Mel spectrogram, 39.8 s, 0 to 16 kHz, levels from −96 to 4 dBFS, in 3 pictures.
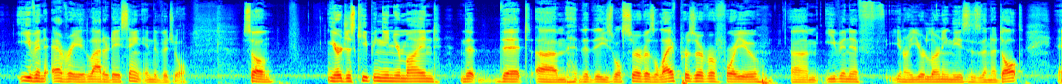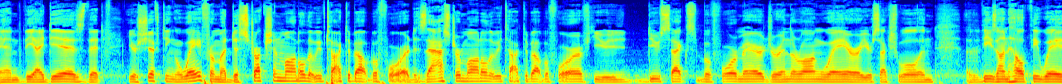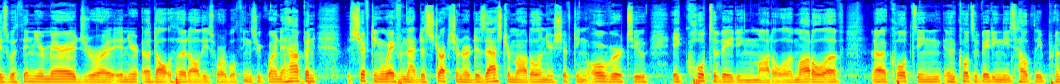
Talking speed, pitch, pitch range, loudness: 180 wpm, 110 Hz, 105-120 Hz, -17 LUFS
